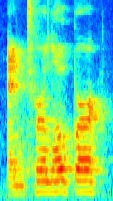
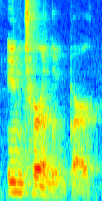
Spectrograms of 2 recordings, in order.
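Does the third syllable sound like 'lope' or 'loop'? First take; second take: lope; loop. First: The third syllable has a 'lope' sound. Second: The third syllable has a 'loop' sound. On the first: The speaker calls it right. "I mispronounced Interloper" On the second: The speaker calls it wrong. "as Interlooper"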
